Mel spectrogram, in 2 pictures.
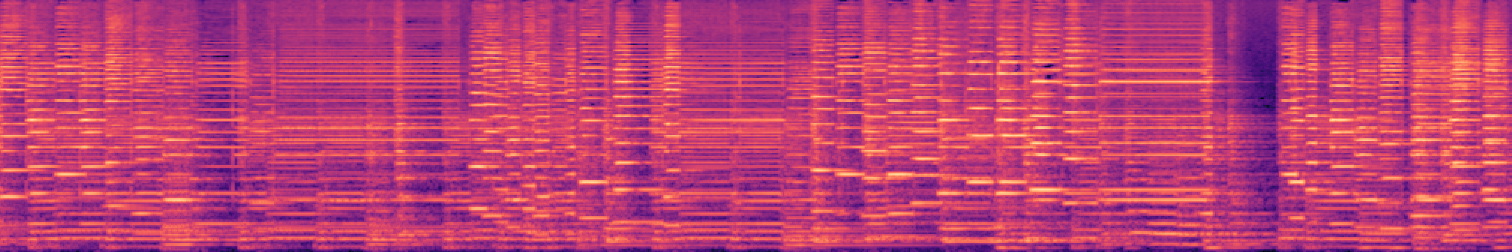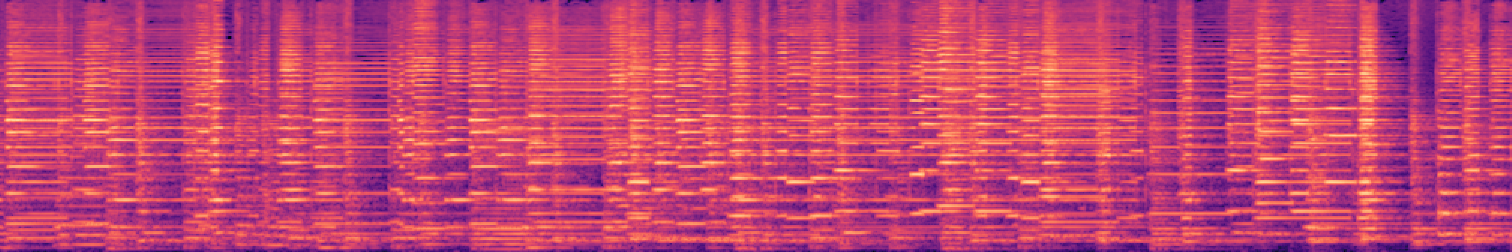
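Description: Instrumental background music, a melody of sustained notes over a steady accompaniment.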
